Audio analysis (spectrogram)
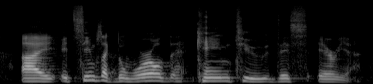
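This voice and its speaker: A man speaks with a Spanish accent. His pitch sits fairly high. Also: very clean recording, silent background. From Mexico. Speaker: pastor. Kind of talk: sermon. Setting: church.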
